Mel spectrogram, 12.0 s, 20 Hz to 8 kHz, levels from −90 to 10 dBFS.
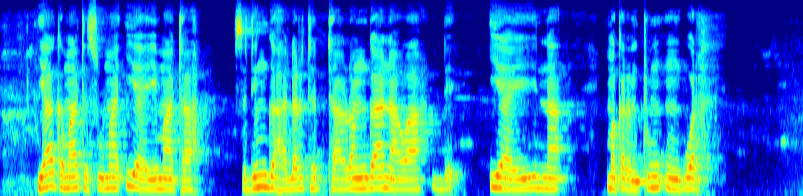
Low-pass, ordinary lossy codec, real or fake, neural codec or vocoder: none; none; real; none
